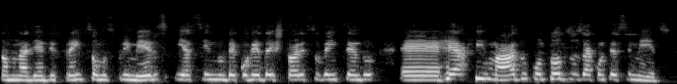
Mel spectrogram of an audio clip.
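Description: A woman speaks at a fairly quick pace with hardly any pauses, her fairly high pitch held in a monotone, flat intonation. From Brazilian Amazon, Alto Solimões. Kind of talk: interview conversation.

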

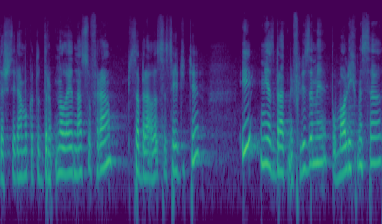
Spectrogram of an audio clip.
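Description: Intonation stays lively while the speech unfolds at a very slow pace in a dark, mellow tone. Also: woman, medium pitch for a woman. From Bulgaria, Burgas. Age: 80s+. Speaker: guest preacher. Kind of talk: sermon with testimony.

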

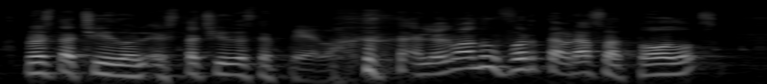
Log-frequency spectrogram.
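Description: In a Mexican accent, a man speaks fairly quickly in an animated tone with lively intonation. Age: 20s. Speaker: podcaster. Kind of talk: casual solo podcast monologue. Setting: at home in his apartment.

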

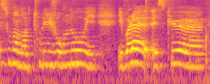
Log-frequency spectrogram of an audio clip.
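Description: A woman with a high pitch speaks at a moderate pace in a monotone, flat way. Noticeable background noise sits behind her. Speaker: student radio host. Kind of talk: student radio show hosting. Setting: studio.

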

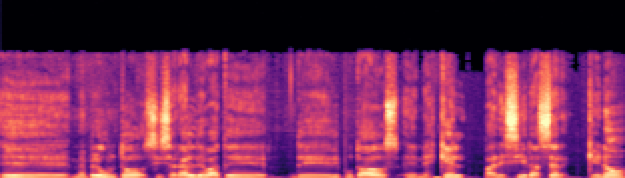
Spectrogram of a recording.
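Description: Very slow yet with hardly any pauses, a man talks in a fairly high, dark, mellow voice with ordinary pitch variation. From Argentina, Chubut (Puerto Madryn). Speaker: political commentator and show host. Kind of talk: casual political commentary on a livestream.

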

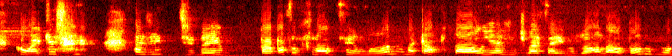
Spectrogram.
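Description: Over noticeable background noise, a high-pitched woman talks with ordinary pitch variation. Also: moderate pace, big swings in loudness. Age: 20s. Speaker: interviewee sharing personal story. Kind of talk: interview.

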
